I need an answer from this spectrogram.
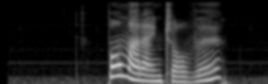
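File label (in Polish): "pomarańczowy", Polish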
